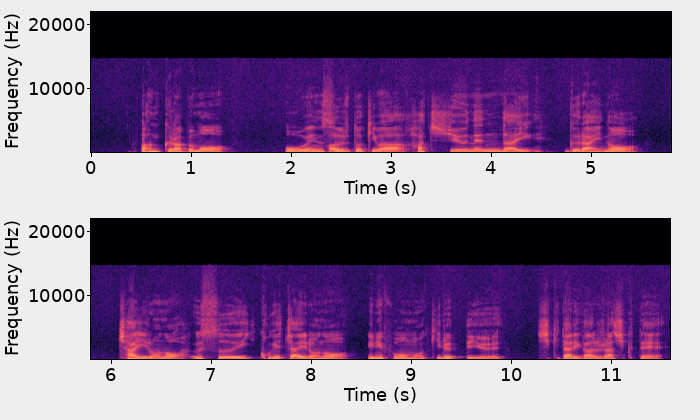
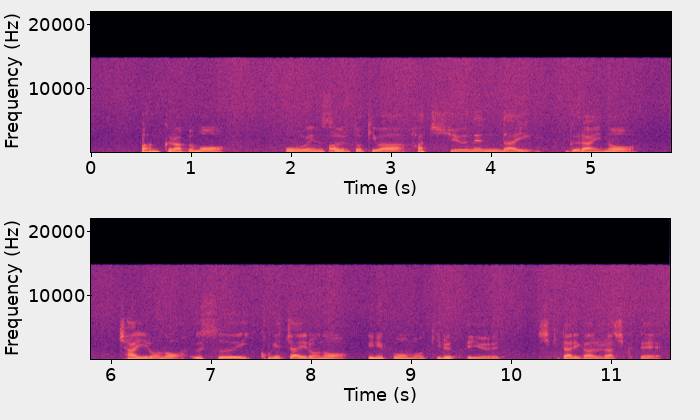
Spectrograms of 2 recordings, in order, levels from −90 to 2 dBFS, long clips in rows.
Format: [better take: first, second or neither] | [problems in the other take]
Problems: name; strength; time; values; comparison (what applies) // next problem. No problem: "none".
first | hiss; loud; throughout; 8 dB below the speech; faint in the first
